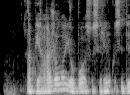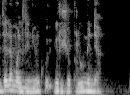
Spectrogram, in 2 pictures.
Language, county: Lithuanian, Klaipėda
